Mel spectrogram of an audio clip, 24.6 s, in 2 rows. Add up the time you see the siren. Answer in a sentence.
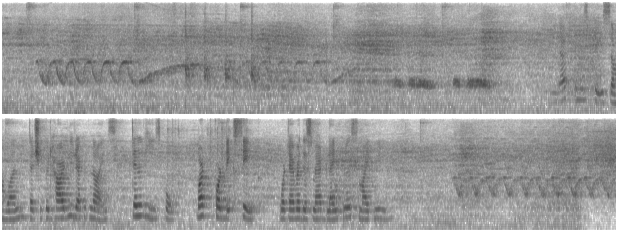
You can hear the siren for 11 seconds altogether.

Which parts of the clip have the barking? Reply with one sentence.
You can hear the barking from 3.6 to 5.2 s.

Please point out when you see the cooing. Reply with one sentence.
You can hear the cooing from 7.8 to 9.8 s and from 15.6 to 17.1 s.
